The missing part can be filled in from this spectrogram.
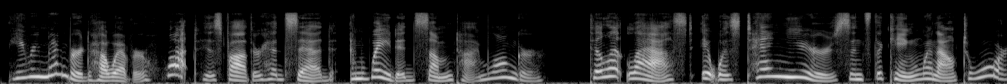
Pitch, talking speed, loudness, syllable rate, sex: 240 Hz, 160 wpm, -18 LUFS, 4.0 syllables/s, female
